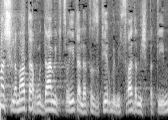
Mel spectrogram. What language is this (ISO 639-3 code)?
heb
